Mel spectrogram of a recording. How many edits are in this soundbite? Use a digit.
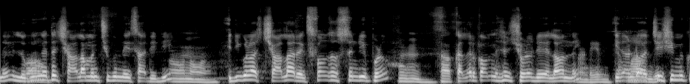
0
